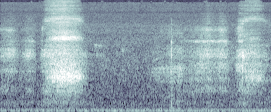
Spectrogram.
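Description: Breathy, rasping breaths in a quiet room, a louder snorting inhalation followed by softer breaths: snoring during sleep.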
